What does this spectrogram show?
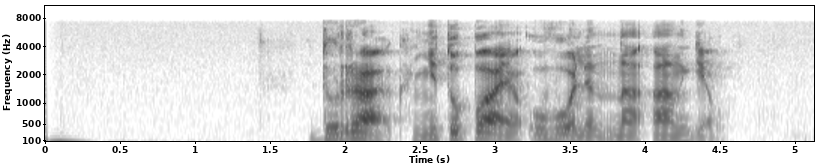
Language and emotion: Russian, angry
